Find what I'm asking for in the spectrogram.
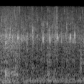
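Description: Ginger and garlic sauté in a pan, giving a brief, loud, close hiss of frying with fine crackles and no talking.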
